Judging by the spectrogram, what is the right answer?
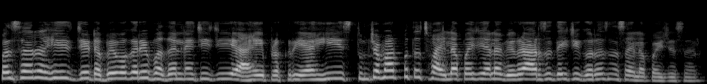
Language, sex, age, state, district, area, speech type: Marathi, female, 45-60, Maharashtra, Nanded, urban, spontaneous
